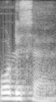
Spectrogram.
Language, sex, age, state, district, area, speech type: Odia, male, 30-45, Odisha, Kendrapara, urban, spontaneous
